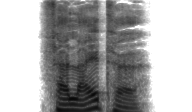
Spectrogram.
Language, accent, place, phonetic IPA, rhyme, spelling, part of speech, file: German, Germany, Berlin, [fɛɐ̯ˈlaɪ̯tə], -aɪ̯tə, verleite, verb, De-verleite.ogg
- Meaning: inflection of verleiten: 1. first-person singular present 2. first/third-person singular subjunctive I 3. singular imperative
